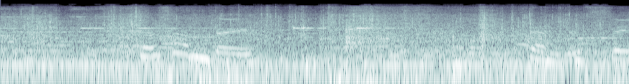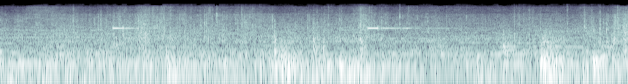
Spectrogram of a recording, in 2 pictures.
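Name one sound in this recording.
A checkout scanner beeps now and then.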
